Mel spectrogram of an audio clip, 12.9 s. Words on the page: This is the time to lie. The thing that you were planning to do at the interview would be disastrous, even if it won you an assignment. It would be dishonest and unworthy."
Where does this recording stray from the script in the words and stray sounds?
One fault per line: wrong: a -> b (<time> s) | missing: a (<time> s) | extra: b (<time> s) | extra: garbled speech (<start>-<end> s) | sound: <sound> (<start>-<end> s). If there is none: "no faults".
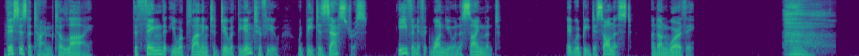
sound: sigh (11.7-12.6 s)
